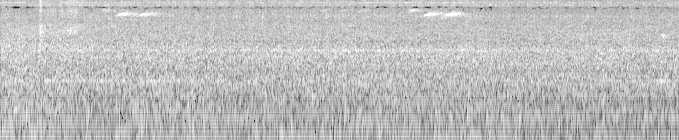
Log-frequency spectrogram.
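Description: Road traffic near a train station and parking area in Fukuoka, Japan, makes a steady, dense roar of vehicles with a low engine rumble that does not let up.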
